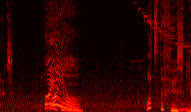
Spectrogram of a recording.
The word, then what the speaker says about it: Hōiho: Hōiho. What's the first letter of the word hōiho? Hōiho. Sino pai. Now try sounding out the word hōiho. Hō. I. Hō.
